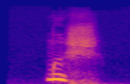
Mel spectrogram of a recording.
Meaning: 1. mouse (animal) 2. mouse
- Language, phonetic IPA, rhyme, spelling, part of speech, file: Russian, [mɨʂ], -ɨʂ, мышь, noun, Ru-мышь.ogg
